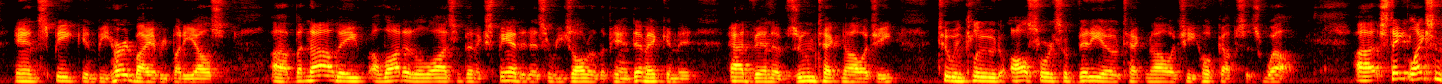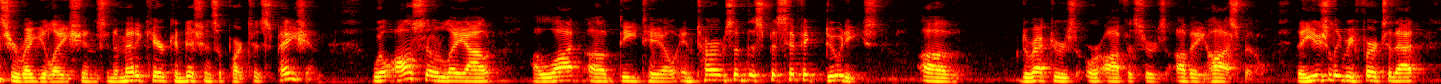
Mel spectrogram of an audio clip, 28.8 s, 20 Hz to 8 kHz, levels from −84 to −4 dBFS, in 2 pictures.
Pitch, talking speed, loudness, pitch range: 135 Hz, 160 wpm, -27 LUFS, 125-155 Hz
